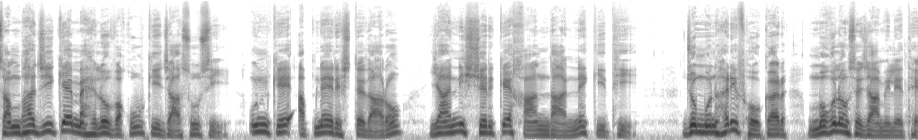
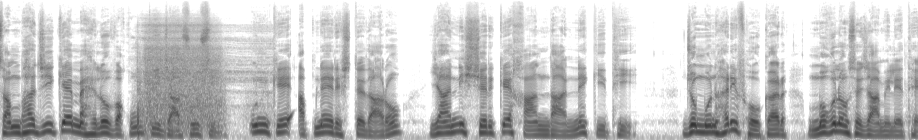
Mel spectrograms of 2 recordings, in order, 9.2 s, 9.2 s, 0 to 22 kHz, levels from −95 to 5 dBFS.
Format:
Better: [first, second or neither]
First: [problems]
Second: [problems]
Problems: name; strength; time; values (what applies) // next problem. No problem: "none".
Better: first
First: none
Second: background sound (Fire); 11 dB below the speech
